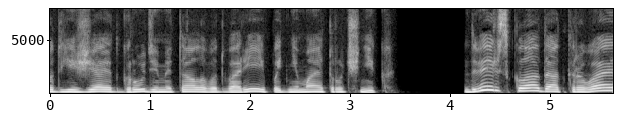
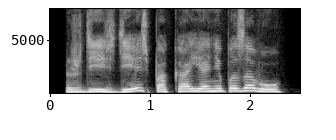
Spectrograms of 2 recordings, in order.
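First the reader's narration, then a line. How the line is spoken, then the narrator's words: Stern. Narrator (Russian): строго говорит он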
